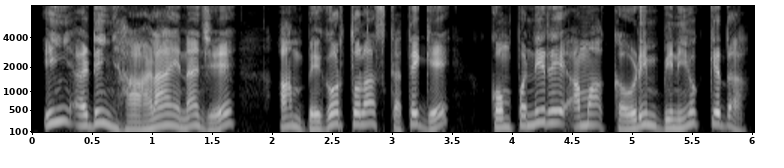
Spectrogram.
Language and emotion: Santali, surprised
